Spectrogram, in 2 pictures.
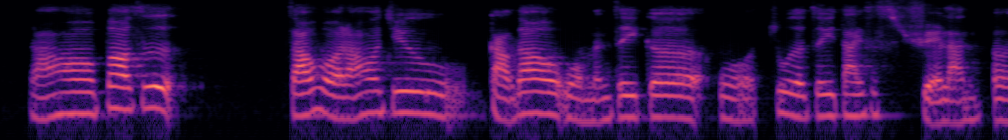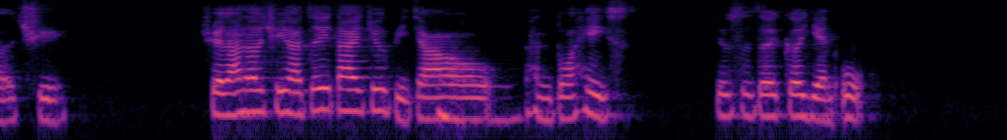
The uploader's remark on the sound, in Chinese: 我们的播客是需要靠网络来录制的时候，两边网线的延迟。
